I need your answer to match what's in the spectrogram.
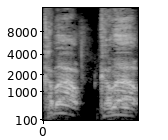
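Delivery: rough, not-quite-human voice. Game master voices an unknown figure calling to the players, very gruff inhuman voice. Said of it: "Doesn't sound like a human, but it's going".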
